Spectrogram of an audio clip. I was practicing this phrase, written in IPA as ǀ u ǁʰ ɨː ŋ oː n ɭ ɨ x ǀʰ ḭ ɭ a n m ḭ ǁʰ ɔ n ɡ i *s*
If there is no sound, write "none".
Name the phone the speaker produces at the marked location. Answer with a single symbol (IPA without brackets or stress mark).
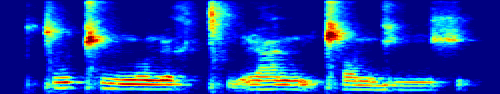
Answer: ʃ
